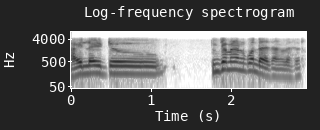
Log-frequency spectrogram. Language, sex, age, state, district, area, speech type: Marathi, male, 18-30, Maharashtra, Nanded, rural, conversation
